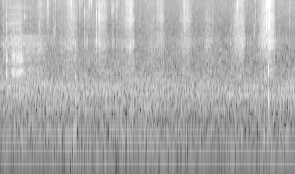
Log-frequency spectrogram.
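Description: Small knife drawn through the rough, sandpapery skin of a ripe mamey sapote: a quiet scratchy scraping made of many small ticks.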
